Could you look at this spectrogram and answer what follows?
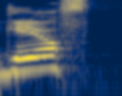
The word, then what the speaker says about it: Geoff: Geoff, se escribe Geoff, pero en la convención descubrimos que se pronuncia Geoff, nace en Detroit en 1973.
